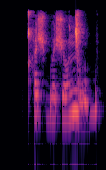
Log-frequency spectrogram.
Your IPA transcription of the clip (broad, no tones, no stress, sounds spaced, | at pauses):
qʰ ɨ ʃ b ə ʃ o ŋ͡ǀ ṵ b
